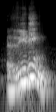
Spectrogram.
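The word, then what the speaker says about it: read: Being रीडिंग, जो कि रीड एक वर्ब है फर्स्ट फॉर्म में, इसकी थर्ड फॉर्म लगाएंगे रेड, राइट। इसे स्पेलिंग सेम होती है फर्स्ट सेकंड थर्ड फॉर्म की, लेकिन इसको बोलते हैं रेड, ठीक है।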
